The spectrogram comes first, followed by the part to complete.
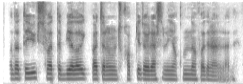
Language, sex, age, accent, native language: Uzbek, male, 18-24, Farg'ona, Uzbek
